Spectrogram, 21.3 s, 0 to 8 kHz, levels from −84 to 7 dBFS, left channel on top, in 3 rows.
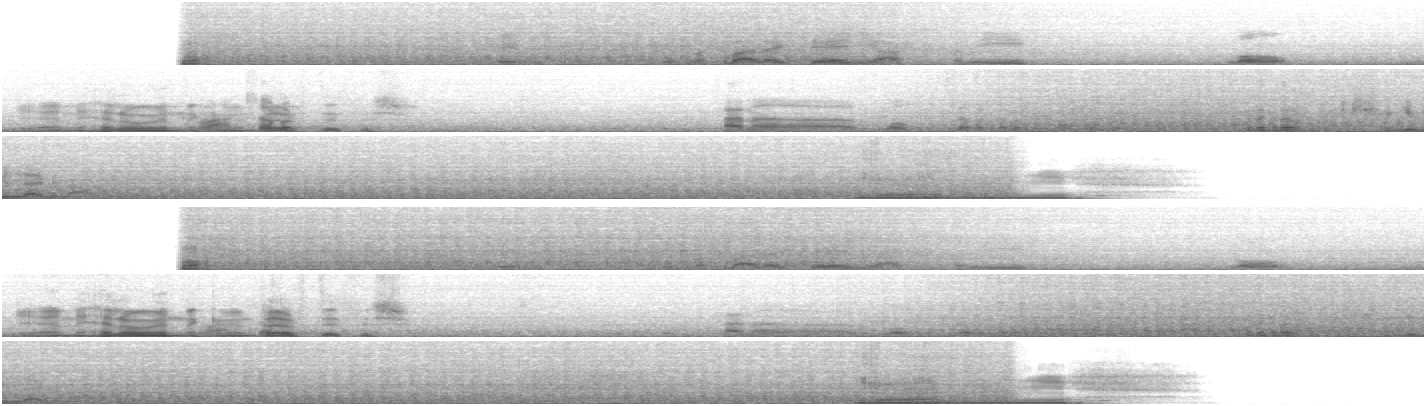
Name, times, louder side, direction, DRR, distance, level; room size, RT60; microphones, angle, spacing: sound 1, 0.9-19.3, right 1 dB, 20° right, 2.6 m, -31 dB
voice 1, 2.5-2.9 3.3-5.1 6.1-6.4 8.1-8.6 10.7-12.6 13.3-14.8, left 4 dB, 40° left, 0.5 m, -27 dB
voice 2, 7.1-9.1 16.8-17.5 18.5-20.1, right 3 dB, 35° right, 0.6 m, -25 dB
sound 2, 10.1-19.8, right 2 dB, 80° left, 2.6 m, -45 dB
16.0 x 6.9 x 2.8 m
head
